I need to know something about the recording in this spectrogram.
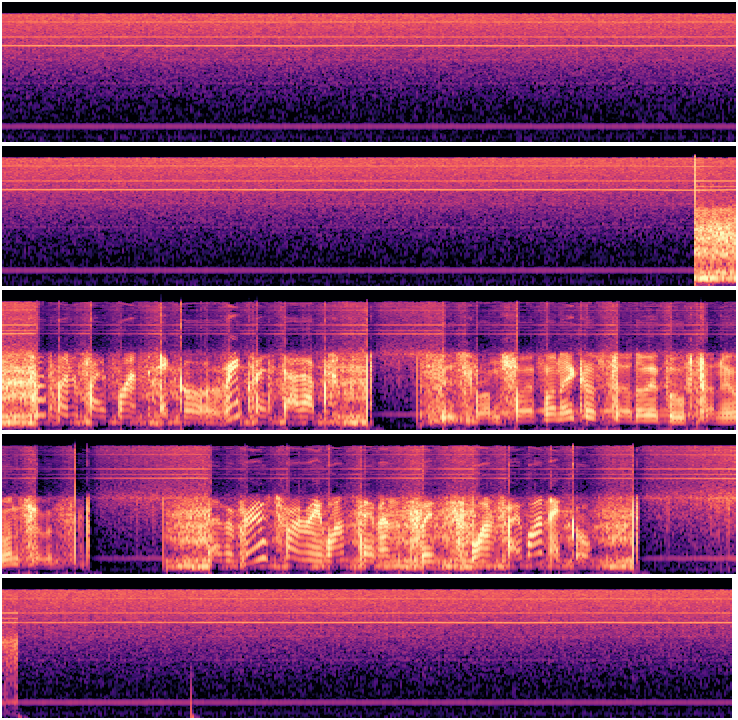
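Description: The turbo-diesel engine of a single-engine propeller plane drones steadily in the cabin.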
